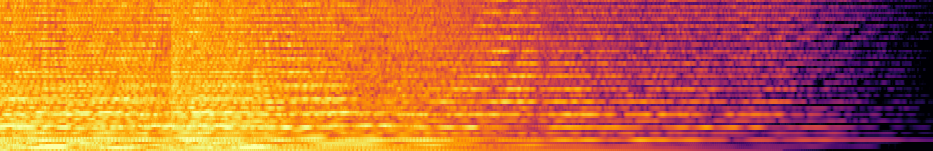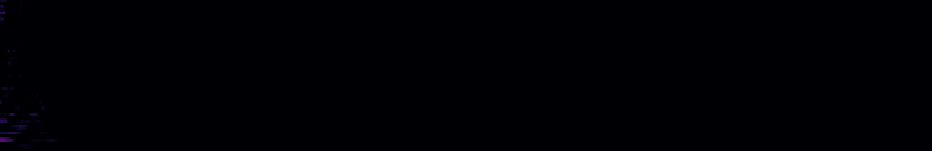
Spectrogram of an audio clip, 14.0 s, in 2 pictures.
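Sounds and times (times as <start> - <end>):
MS20 synthesizer bass: 0.0 - 5.6.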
